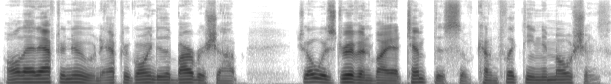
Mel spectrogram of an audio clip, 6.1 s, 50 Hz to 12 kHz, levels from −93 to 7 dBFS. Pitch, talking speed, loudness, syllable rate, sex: 115 Hz, 175 wpm, -20 LUFS, 5.2 syllables/s, male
